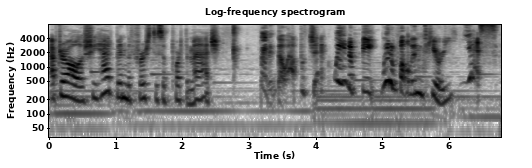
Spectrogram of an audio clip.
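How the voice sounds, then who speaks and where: A woman reading fan fiction aloud with giggly, excitable asides. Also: fairly high pitch, moderate pace, soft background music. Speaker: fan fiction reader and channel host. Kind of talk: animated blind reading of a story with casual asides.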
